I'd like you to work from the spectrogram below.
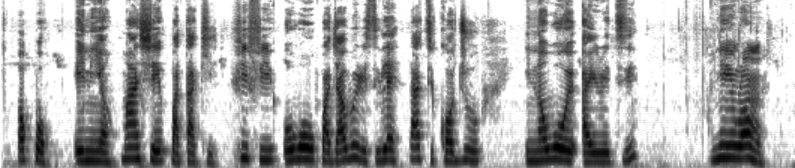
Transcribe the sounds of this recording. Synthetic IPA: ɔ˧k͡pɔ˨ | e˨nĩ˨j̃ã˨mãː˦n̩˦ʃe˧k͡pa˨ta˨kʰi˨ | fi˦fi˧o˧wo˦k͡pa˨d͡ʒa˨˦wi˦˨ɾi˦˨si˨˦lɛ˦˨la˦ti˧kʰɔ˧d͡ʒu˦ | i˨nã˨˦wo˦a˨i˨ɾe˨ti˨˦ | nĩ˦ɾɔ˦ɾ̃ũ˨

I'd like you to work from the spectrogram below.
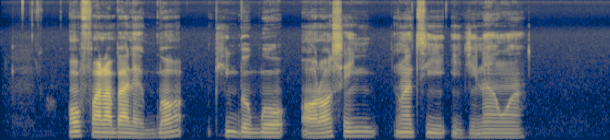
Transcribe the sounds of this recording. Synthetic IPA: o˦fa˧ɾa˧ba˧lɛ˨ɡ͡bɔ˨˦ | b̥i˨˦ɡ͡bo˧ɡ͡bo˧ | ɔ˨ɾɔ˨˦se˦ɲ̩̃˦ | ɾã˦tʰi˧i˨d͡ʒĩ˨nã˨˦w̃ã˧

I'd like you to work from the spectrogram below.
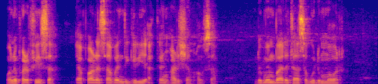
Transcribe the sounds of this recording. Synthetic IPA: wʔɐ˦ni˦ɸɐ˨ɸeː˦saː˨ | jaː˦ɸaː˦ɽa˨saː˦bɐ˦ndɪ˨ɡʲɪ˦ɽjiː˦ʔa̰˨kɐ˦˨ŋɦa˦ɽʃɛ˨ŋha˦wsa˦ | doː˨mɪ˦mbaː˦da˨taː˦sa˨ɡʷʊ˦dʊ˨mːɐ˦wɐ˨r

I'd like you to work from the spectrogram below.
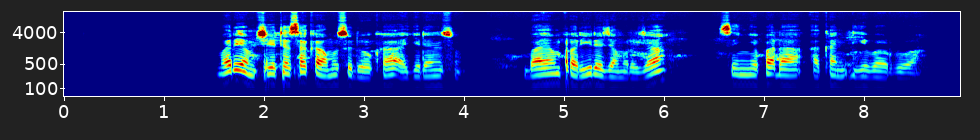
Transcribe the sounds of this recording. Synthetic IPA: mɐ˦rjɐ˨mt͡ʃeː˦ta˦sɐ˦ka˨mʊ˦su˨doː˨kʰaː˦ʔa˨ɡʲɪ˦dɐ˦nsu˨ʔ | baː˦jɐ˦mɸɐ˨ɽiː˦da˨d͡ʒɐ˨mʊ˨rd͡ʒaː˦ | sʊ˦ɲji˦ɸɐ˦ɗa˨ʔa˨kɐ˦˨nɗiː˦bɐ˨rɽʊ˦waː˦

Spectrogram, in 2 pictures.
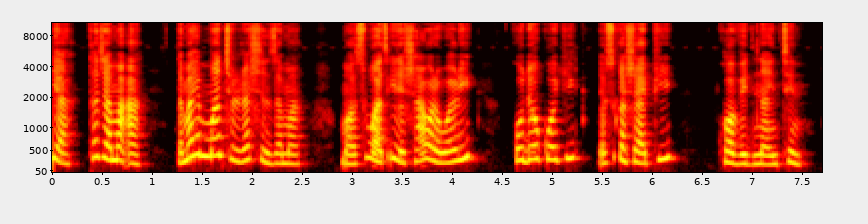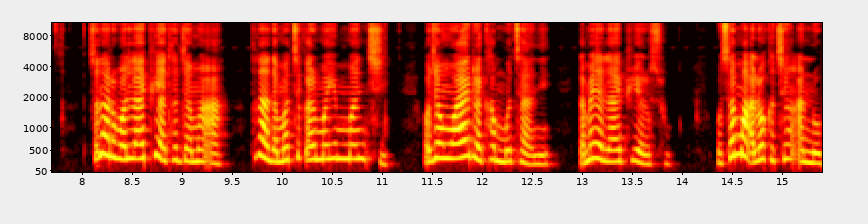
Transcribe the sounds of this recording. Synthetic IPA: jaː˨ta˦d͡ʒɐ˨ma˦ʔaː˨ | d̥a˨mɐ˦hɪ˦mːɐ˦nt͡ʃɪ˨nɽɐ˦ʃɪ˨nzɐ˦maː˦ | maː˨suː˦waː˨sʼiː˦da˨ʃaː˦wɐ˨rwɐ˦ɽiː˦ | kʷoː˦doː˦kʷoː˦kʲiː˦da˨sʊ˦ka˨ʃaː˨ɸi˦ | kʷo˦vɪ˨dna˨jntɪ˦˨ŋ | sʊ˦na˨ɽbɐ˦nlaː˦ɸɪ˦jaː˨ta˦d͡ʒɐ˨ma̰˦ʔaː˨ | tɐ˦naː˨da˨mɐ˦tɪ˦kʼɐ˦rmɐ˦hɪ˦mːɐ˦nt͡ʃiː˨ | wɐ˦d͡ʒɛ˦ŋwaː˦jɐ˦rda˨kɐ˦mːʊ˦taː˨neː˦ | ɡ̥ɐ˨me˦da˨laː˦ɸɪ˦jɐ˨rsu˨ʔ | mʊ˨sɐ˦mːɐ˨ŋʔa˨loː˦kɐ˨t͡ʃɪ˦ŋʔa̰˨nːoː˨˦

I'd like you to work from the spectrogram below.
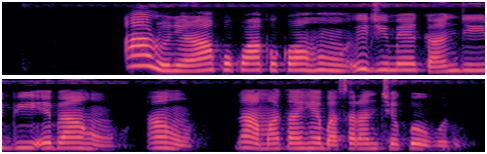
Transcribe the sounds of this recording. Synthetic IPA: a˦ɾʊ˨ɲe˨ɾa˨a˦kʷʊ˦kʷa˦kʊ˦kɔ˦ɦʊ˦i˦d͡ʒi˦me˦ka˨n̩˦dɪ˦i˦bi˦e˦ba˦ɦʊ˨ | a˦ɦʊ˨ | na˨a˨ma˦ta˦i˦ɦe˦ɡ͡ba˨sa˦ɾa˦n̩˦t͡ʃe˦k͡po˦o˨bo˨do˨

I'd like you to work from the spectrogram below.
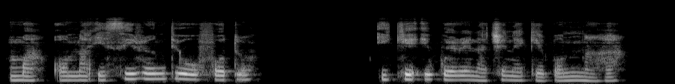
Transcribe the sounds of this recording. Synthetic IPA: ma˨ɔ˨na˨ʔe˨si˦ɾʊ˦n̩˦dɪ˦o˨fɔ˦dʊ˦ | i˦kʰe˦ʔɪ˦kʷe˨ɾe˦na˨t͡ʃe˦ne˦ke˨bʊ˨n̩˦na˨ɦa˦

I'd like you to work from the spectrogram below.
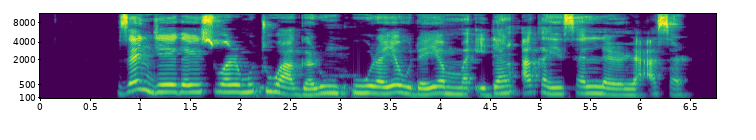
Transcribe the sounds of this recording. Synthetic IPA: zɐ˦˨nd͡ʒeː˦ɡa˦jsʊ˦wɐ˦rmʊ˦tʊ˦waː˨ɡɐ˨ɽɪ˦ŋkʷuː˦ɽaː˦ja˦˨wda˨jɐ˦mːa˨ʔɪ˨dɐ˦ŋʔa˦ka˨ji˦sɐ˦lːɐ˨rla̰˦˨ʔa̰˦sɐ˨r

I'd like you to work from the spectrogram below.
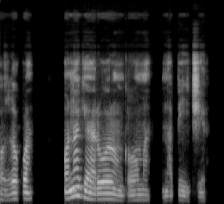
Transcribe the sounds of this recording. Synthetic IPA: ɔ˨zɔ˦kʷa˦ | ɔ˦na˦ɡɪ˨a˨ɾʊ˦ɔ˦ɾʊ˨ŋ̩˨kɔ˨ɔ˦ma˦ | na˨pi˨t͡ʃi˨a˨

